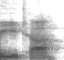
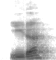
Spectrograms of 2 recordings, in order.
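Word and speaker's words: Yuta: Well, I did take note of how uh Wheeler Utah and I know I'm saying it wrong. Uda.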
